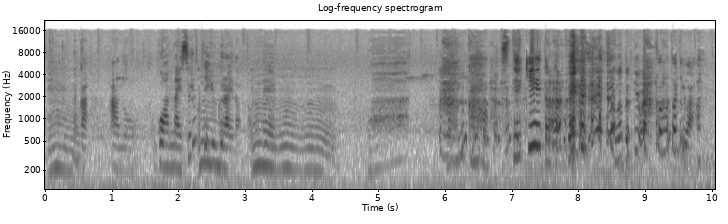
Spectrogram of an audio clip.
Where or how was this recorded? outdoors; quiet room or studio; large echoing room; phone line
outdoors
